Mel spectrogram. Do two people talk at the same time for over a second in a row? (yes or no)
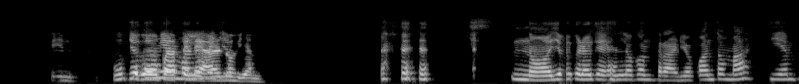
yes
